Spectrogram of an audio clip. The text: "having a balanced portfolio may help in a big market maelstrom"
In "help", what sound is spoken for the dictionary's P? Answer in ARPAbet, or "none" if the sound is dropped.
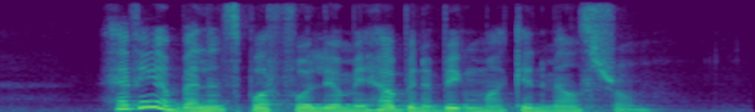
B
